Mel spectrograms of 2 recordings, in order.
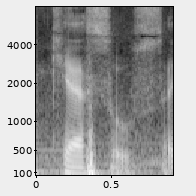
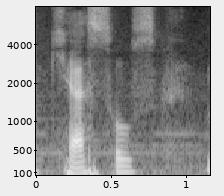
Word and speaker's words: castles: Outra palavra que vale muito a gente falar é o que a gente vê aí, castelos, é castles, é igual listening, ok? O T é mudo, então é castles, muscle, beleza?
